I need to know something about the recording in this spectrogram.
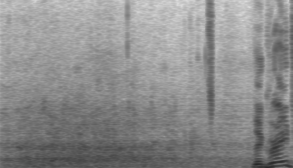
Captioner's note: laughter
